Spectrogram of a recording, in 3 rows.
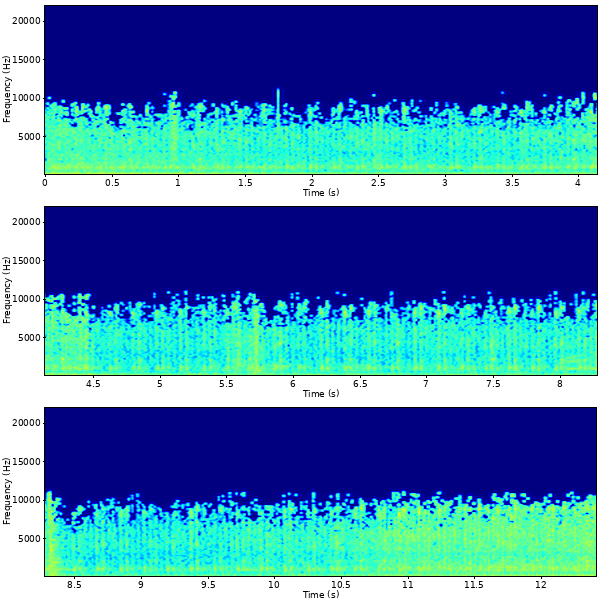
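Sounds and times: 
truck engine idling in a World War II setting: 0.0s - 12.3s.

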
